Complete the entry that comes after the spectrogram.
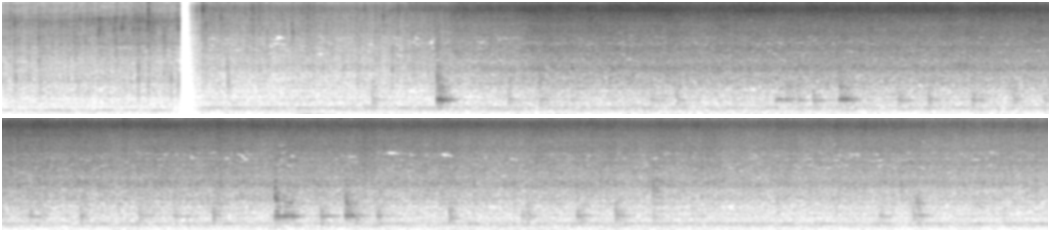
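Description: Chopped cluster beans sizzling in oil in a non-stick frying pan while a wooden spatula stirs them, with occasional short scrapes of the spatula against the pan. The sizzle grows louder about three and a half seconds in.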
